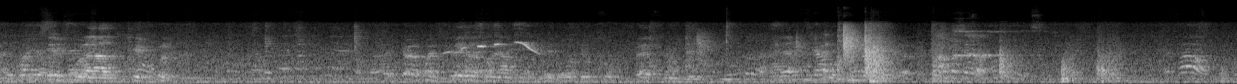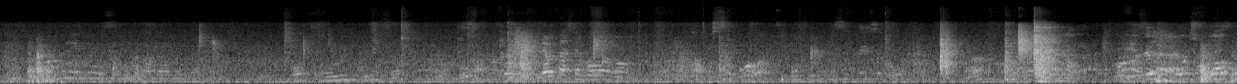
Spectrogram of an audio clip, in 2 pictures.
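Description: Men talk and call out loudly.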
